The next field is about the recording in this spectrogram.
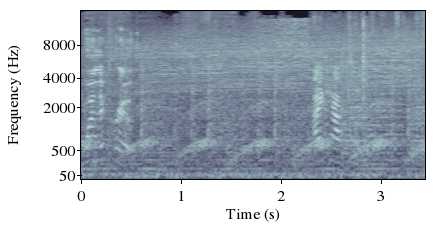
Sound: alarm blaring; ship whirring

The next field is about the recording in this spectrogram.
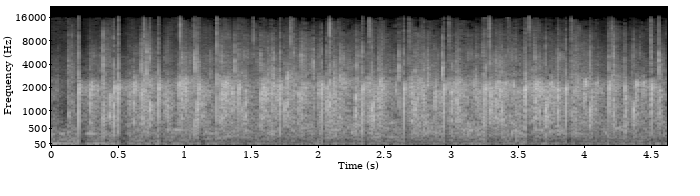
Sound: crowd applauds

